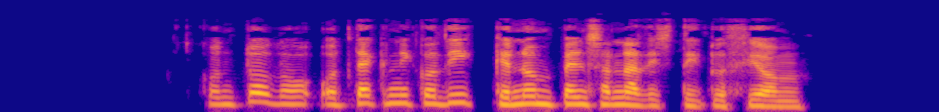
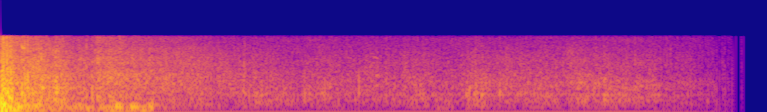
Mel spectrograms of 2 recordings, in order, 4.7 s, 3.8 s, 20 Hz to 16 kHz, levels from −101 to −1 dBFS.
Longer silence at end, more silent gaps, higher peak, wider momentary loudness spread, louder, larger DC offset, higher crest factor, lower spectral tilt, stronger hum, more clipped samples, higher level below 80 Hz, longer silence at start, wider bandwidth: first, 0.7 s vs 0.55 s; first, 2.38-2.46 s vs none; second, -4 dBFS vs 0 dBFS; second, 10 LU vs 17 LU; about the same, -22 LUFS vs -21 LUFS; neither; about the same, 20 dB vs 20 dB; second, -4.5 dB/octave vs -6 dB/octave; neither; second, under 0.1% vs 0.2%; second, -68 dBFS vs -32 dBFS; first, 1.05 s vs 0 s; first, 9.4 kHz vs 5.4 kHz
